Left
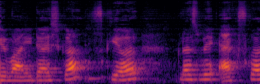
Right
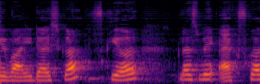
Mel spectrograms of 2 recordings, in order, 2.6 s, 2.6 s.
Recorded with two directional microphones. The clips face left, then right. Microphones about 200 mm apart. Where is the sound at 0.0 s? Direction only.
35° right (ahead or behind).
